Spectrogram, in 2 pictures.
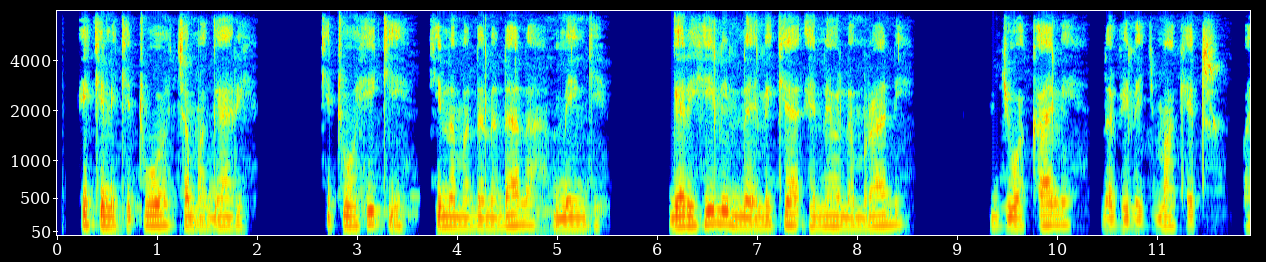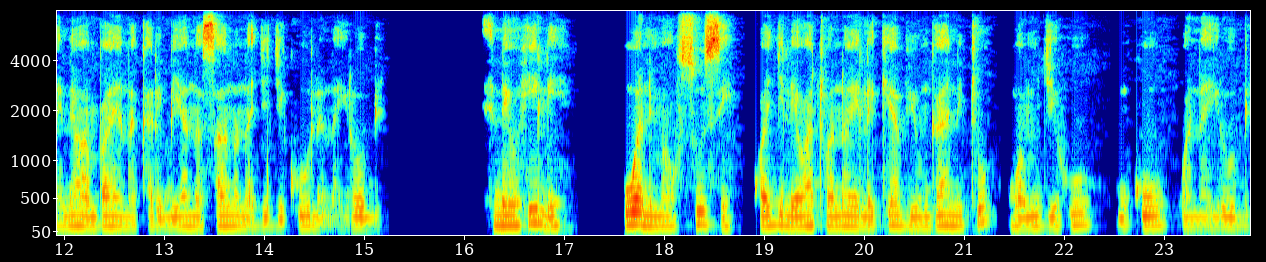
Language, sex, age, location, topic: Swahili, male, 25-35, Nairobi, government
